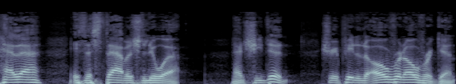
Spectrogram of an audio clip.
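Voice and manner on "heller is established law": put-on his own natural brogue accent. Quoting a justice's confirmation hearing remark, in his own brogue. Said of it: "i did it in my own brogue".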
